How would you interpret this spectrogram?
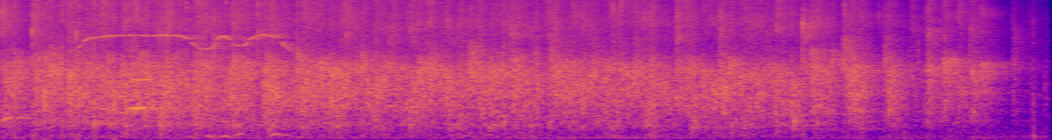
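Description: Sustained applause from a sizable audience for the evening's speaker, author Annalee Newitz: a dense wash of many hands clapping at steady loudness for several seconds before beginning to thin out near the end.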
